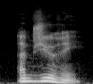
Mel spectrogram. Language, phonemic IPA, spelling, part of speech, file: French, /ab.ʒy.ʁe/, abjurer, verb, Fr-abjurer.ogg
- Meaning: 1. to renounce or abandon solemnly; to abjure 2. to formally renounce one's religious belief; to apostatise 3. to reject by oath someone's authority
